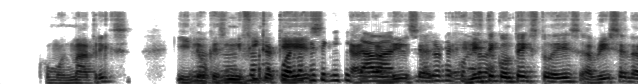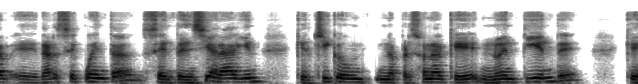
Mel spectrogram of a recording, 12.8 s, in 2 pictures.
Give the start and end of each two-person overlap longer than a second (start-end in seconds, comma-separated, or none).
1.9-5.0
